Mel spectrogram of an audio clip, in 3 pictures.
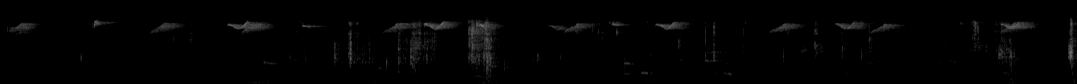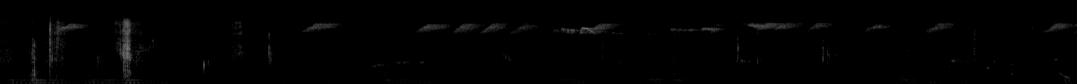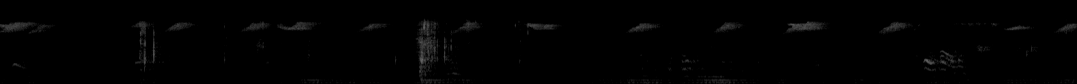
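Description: Small birds chirping rapidly and almost without pause, many short high calls each second. Occasional sharp clicks or snaps cut through, the loudest about twelve seconds in.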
